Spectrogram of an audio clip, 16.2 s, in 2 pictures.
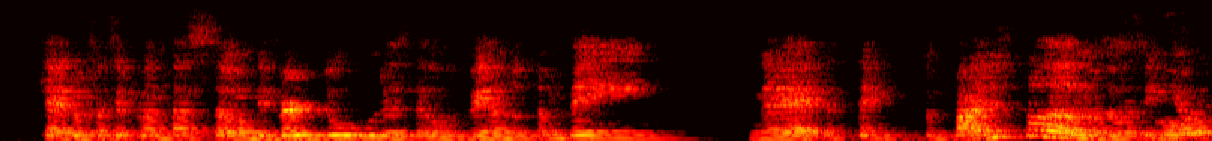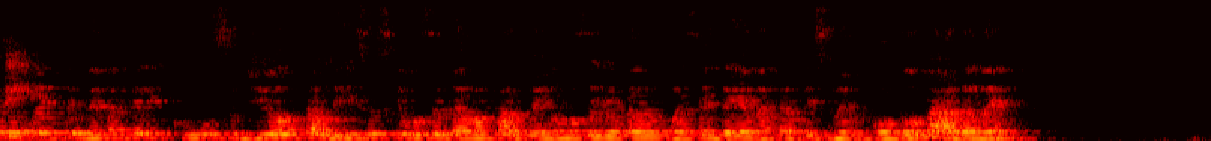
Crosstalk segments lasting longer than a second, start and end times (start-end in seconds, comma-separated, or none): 7.1-8.4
